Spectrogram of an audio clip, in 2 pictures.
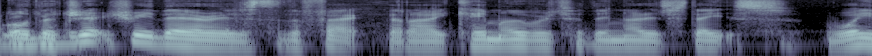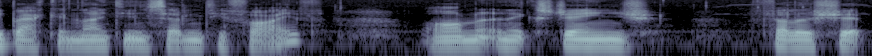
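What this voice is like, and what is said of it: British accent. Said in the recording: “I could detect a British accent.”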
